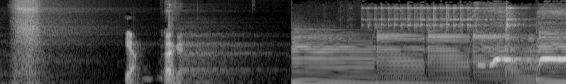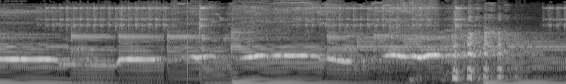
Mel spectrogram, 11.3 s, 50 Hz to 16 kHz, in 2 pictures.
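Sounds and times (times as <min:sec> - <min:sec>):
speech: 0:01.2 - 0:02.0, 0:10.3 - 0:11.0
death whistle: 0:04.8 - 0:10.3
laughter: 0:09.8 - 0:10.9.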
